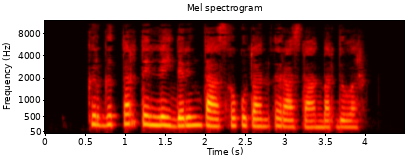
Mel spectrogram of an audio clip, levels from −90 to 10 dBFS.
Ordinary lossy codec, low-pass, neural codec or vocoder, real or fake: AAC, 32 kbps; 10.8 kHz; none; real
